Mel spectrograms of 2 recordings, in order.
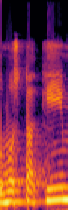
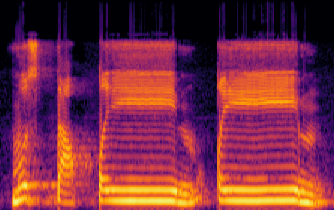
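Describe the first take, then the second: First: Quick 'مستقیم' as mustakeem; wrong thin kaf. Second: Very slow 'مستقیم' with thick ق; heavy qaf. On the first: Teacher shows what to avoid, mistaken recitation. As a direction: say 'مستقیم' with an ordinary k. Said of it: "نہیں پڑھنا". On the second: Teacher shows the full letter, slow correct recitation. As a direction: hold 'قیم' long from a back-of-throat q. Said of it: "موٹا پڑھا جائے گا". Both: Shown as a demonstration.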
